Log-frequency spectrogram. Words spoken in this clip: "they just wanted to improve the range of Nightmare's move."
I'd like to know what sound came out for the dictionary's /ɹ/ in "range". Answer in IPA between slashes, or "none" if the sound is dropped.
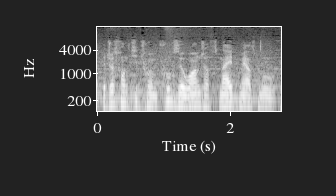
/w/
